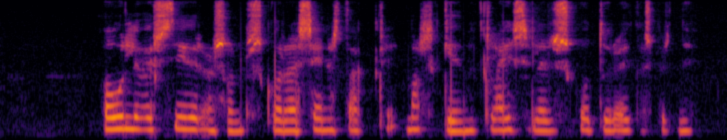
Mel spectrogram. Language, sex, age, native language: Icelandic, female, 18-19, Icelandic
